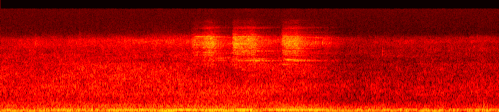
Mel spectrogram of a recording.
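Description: Slow freight train of autorack cars rolling past: a steady low rumble of wheels on rail, with three short high squeals about halfway through.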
